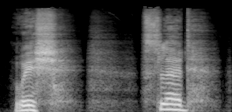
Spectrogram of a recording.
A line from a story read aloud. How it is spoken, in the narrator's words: panted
